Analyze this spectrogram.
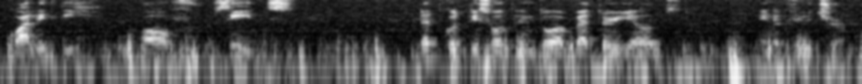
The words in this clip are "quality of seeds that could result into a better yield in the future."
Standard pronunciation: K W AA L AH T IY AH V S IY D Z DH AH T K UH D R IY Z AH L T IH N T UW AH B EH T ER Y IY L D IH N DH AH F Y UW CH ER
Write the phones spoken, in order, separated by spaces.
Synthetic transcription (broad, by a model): K W AA L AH T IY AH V S IY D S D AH T K UH D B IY S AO T IH N T UW AH B EH T ER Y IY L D IH N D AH F Y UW CH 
